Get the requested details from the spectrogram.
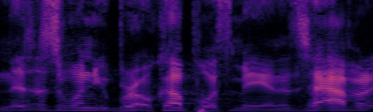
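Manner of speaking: eerie voice, said loud.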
